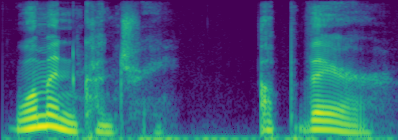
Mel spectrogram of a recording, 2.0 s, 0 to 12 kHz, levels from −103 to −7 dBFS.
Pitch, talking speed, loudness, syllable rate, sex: 165 Hz, 90 wpm, -21 LUFS, 4.5 syllables/s, female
